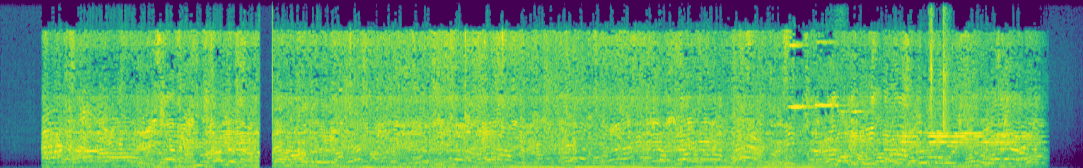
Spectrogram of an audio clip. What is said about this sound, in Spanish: se ausentaron de la sesión y afuera vamos a escuchar el ambiente que hay en estos momentos ahí en el Congreso de la Ciudad de México.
